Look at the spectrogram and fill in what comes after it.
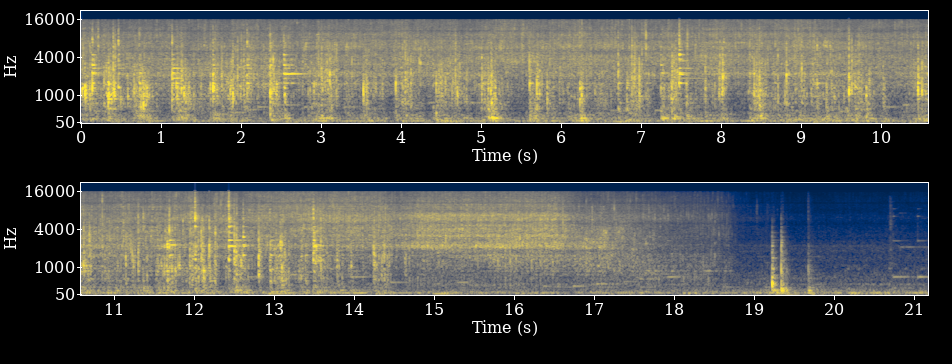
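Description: Green mussels in their shells sizzling in a hot wok as they are stirred with a spatula, the shells clattering against each other and the pan. Near the end a brighter steady hiss, then the sizzle dies down and a single knock as a glass lid is set on the pan.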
